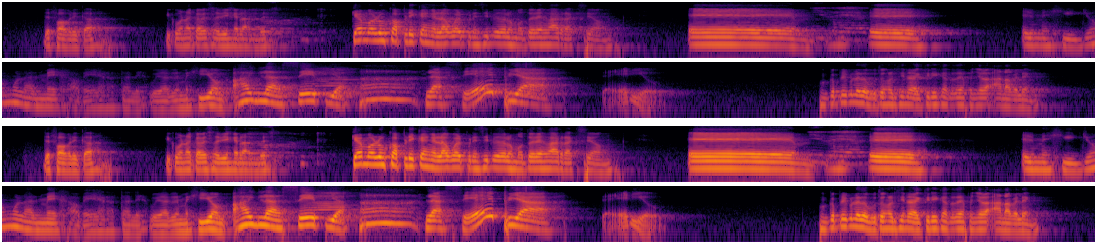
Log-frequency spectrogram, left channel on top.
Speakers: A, on the right (about 50°); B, on the right (about 80°).
A: de fábrica y con una
B: Odio
A: cabeza
B: este
A: bien
B: juego.
A: grande.
B: <laughs>
A: ¿Qué molusco aplica en el agua al principio de los motores a reacción? Em,
B: Ni idea.
A: eh, ¿el mejillón o la almeja? A ver, tal vez voy a dar el mejillón. ¡Ay, la sepia!
B: ¡Ah!
A: ¡Ah,
B: No
A: la
B: puede
A: sepia!
B: ser.
A: ¿En serio? ¿Con qué película debutó en el cine la actriz y cantante española Ana Belén?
